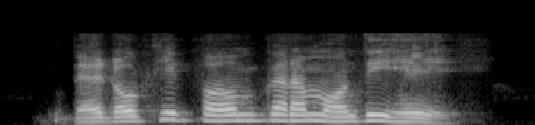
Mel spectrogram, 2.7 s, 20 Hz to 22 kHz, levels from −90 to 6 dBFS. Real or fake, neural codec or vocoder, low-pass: fake; codec, 16 kHz in and 24 kHz out, 0.8 kbps, FocalCodec, streaming, 65536 codes; 7.2 kHz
